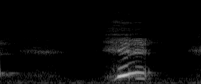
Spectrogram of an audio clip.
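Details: Inspiratory stridor in croup.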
